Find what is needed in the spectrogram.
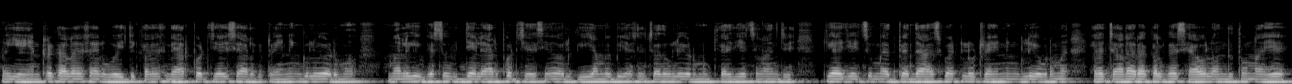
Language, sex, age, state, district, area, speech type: Telugu, male, 45-60, Andhra Pradesh, Srikakulam, urban, spontaneous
